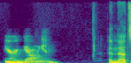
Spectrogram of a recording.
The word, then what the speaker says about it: Galyean: TikTok, it is my name, Erin Galyean. And that's spelled Galyean. Yes. Gal as in girl. That usually helps.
